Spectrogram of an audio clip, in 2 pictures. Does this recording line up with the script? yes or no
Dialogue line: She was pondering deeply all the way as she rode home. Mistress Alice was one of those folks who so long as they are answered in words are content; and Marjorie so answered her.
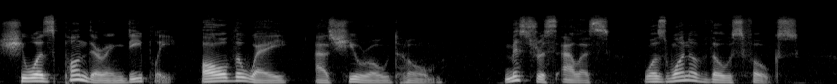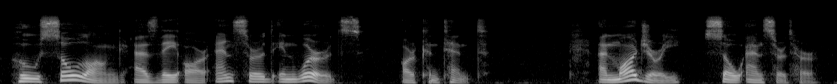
yes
